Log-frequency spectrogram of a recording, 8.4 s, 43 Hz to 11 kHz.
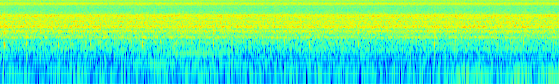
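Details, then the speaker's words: LSR UV spot repair packer in 6-inch pipe held at about 8 psi while liner presses against host pipe, before UV cure; steady even air hiss with faint regular ticks, no surging: packer holding pressure normally. "take the pressure up to about and the six inch to about 8 psi again we should take about a minute maybe seconds of that"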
